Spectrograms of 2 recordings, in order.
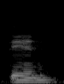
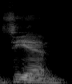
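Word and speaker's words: Diệm: No, Din. Actually, this would be pronounced Ziem, like almost like a hard DZ, Ziem.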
